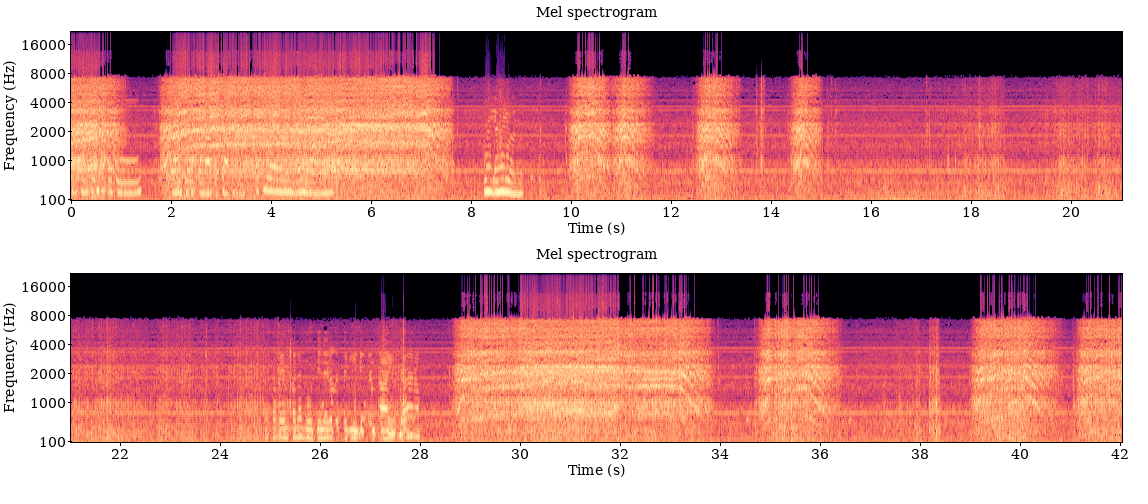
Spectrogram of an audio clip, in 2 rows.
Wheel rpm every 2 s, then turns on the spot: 100, 160, 190, 150, 0, 60, 30, 20, 0, 10, 20, 20, 10, 0, 70, 190, 150, 70, 20, 50, 80.
14-16 18-26 36-38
